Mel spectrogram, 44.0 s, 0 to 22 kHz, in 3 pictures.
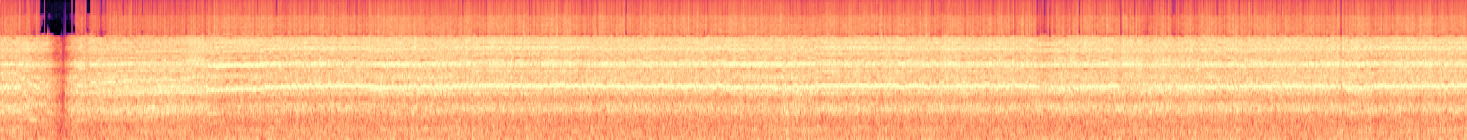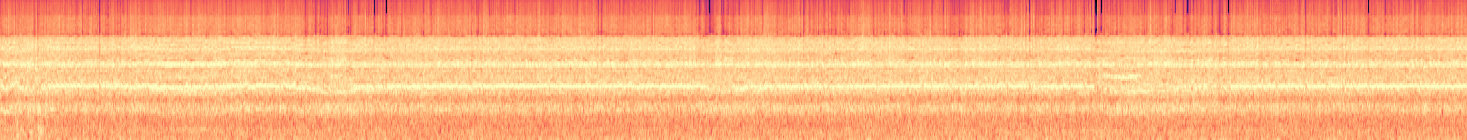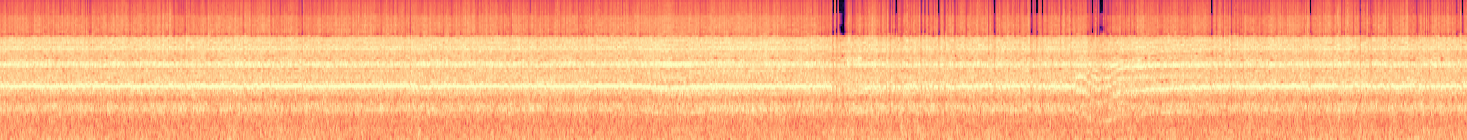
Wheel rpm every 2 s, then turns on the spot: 130, 210, 220, 230, 230, 230, 230, 230, 230, 230, 240, 230, 230, 230, 230, 230, 230, 230, 230, 230, 200, 230.
none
